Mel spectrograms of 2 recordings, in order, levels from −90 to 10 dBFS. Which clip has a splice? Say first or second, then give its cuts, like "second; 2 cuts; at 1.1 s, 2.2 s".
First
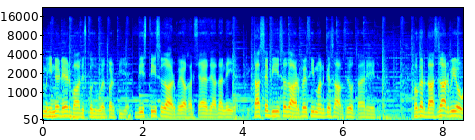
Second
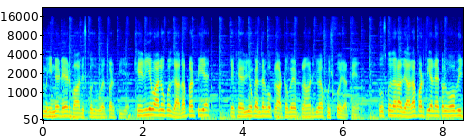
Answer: first; 2 cuts; at 1.7 s, 4.0 s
